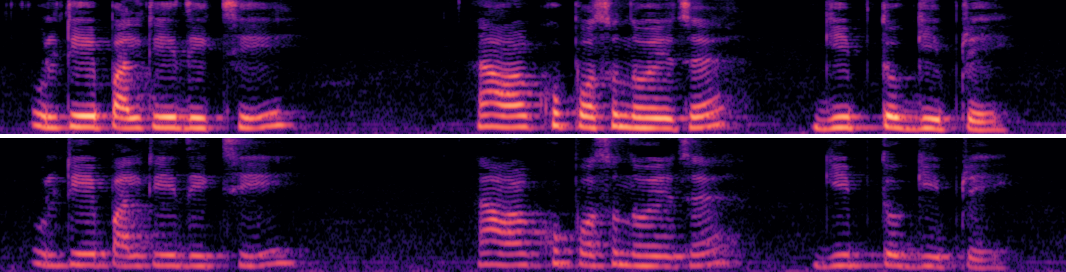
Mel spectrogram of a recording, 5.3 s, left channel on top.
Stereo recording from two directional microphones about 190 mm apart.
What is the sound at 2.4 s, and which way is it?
Speech, 35° left (ahead or behind).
